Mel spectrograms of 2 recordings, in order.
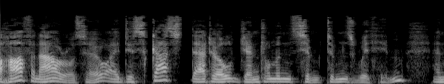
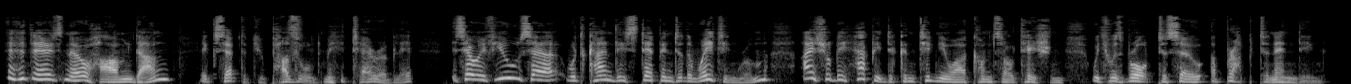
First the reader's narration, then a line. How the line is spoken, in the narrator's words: said I, laughing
